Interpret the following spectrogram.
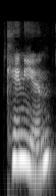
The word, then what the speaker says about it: Kineon: Kenyan, am I pronouncing it correct?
